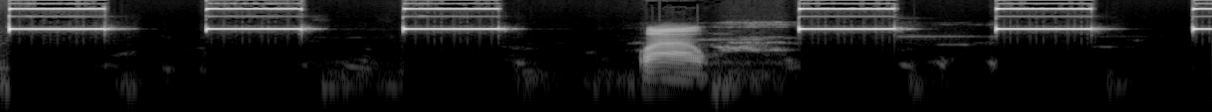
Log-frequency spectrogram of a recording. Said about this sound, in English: it just literally takes a couple of seconds to test your smoke alarm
